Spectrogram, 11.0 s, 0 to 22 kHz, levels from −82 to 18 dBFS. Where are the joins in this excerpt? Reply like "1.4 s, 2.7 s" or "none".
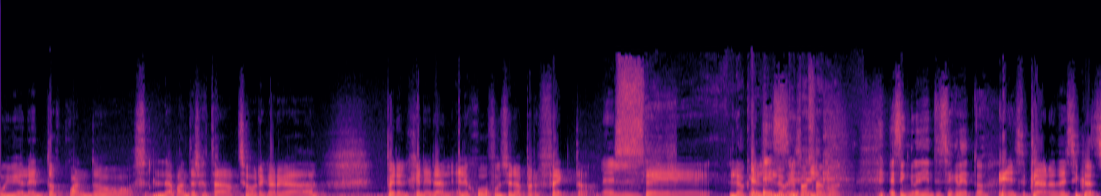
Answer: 2.4 s, 6.0 s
